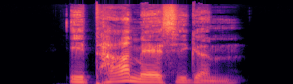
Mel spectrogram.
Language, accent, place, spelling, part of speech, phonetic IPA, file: German, Germany, Berlin, etatmäßigem, adjective, [eˈtaːˌmɛːsɪɡəm], De-etatmäßigem.ogg
- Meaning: strong dative masculine/neuter singular of etatmäßig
